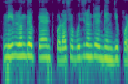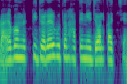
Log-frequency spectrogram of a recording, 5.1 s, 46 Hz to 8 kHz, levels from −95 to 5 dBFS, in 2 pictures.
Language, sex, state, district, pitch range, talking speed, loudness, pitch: Bengali, female, Assam, Hailakandi, 215-245 Hz, 200 wpm, -17 LUFS, 235 Hz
